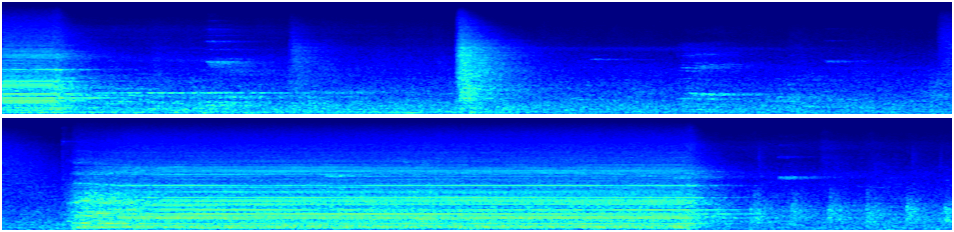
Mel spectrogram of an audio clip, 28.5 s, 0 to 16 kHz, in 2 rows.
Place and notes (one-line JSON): {"title": "köln, neumarkt, u-bahn - workers cleaning stairs", "date": "2011-04-10 23:35:00", "description": "köln neumarkt, u-bahn, subway passage, sunday night, workers cleaning stairway with high pressure cleaner", "latitude": "50.94", "longitude": "6.95", "altitude": "58", "timezone": "Europe/Berlin"}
